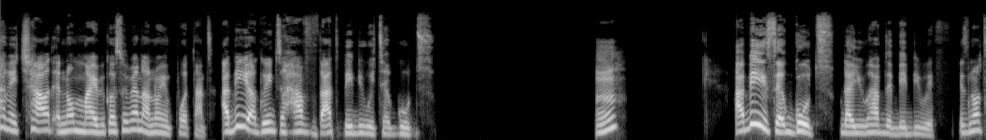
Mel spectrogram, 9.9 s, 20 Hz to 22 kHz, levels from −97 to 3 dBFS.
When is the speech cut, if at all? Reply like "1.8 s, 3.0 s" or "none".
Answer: none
